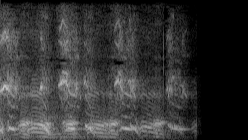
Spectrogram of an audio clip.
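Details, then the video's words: A copper titi monkey (Callicebus cupreus) gives a quick run of squeaky, rising-and-falling notes in a brief chattering burst. "Vocalización de monos tocones o zoguis"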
